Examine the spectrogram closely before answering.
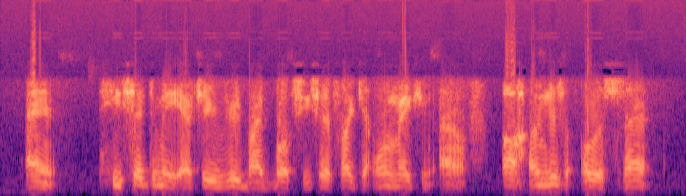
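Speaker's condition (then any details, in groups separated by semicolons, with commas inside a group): Voice box damage from tracheostomy; about 35 years since injury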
